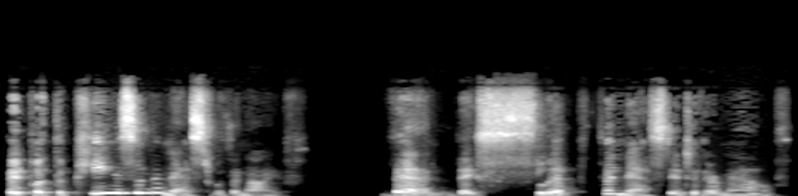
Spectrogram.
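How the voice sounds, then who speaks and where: A woman's voice: medium pitch, big pitch swings, slow pace, mellow, slightly rough, heavily acted. A woman voicing a kindly old great uncle who instructs patiently in a read-aloud storybook. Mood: patient, instructive.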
